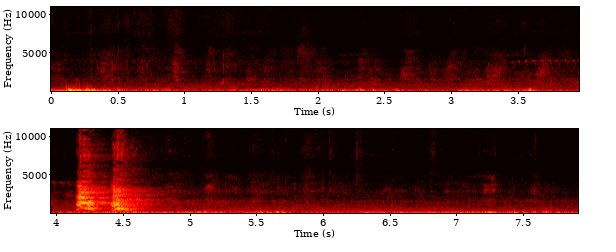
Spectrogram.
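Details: Kelpie cross and Border Collie chasing a tennis ball: two quick loud barks in the middle, over a constant low rumble of movement and running noise.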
